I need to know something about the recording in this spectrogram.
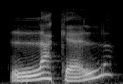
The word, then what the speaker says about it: laquelle: singular, we saw it laquelle, okay, so basically same rule, Q-U, U is not pronounced here, and then you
